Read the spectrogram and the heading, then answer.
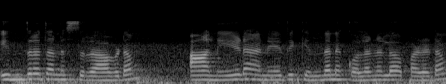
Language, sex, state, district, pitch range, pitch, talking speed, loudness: Telugu, female, Andhra Pradesh, Srikakulam, 205-225 Hz, 215 Hz, 135 wpm, -30 LUFS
